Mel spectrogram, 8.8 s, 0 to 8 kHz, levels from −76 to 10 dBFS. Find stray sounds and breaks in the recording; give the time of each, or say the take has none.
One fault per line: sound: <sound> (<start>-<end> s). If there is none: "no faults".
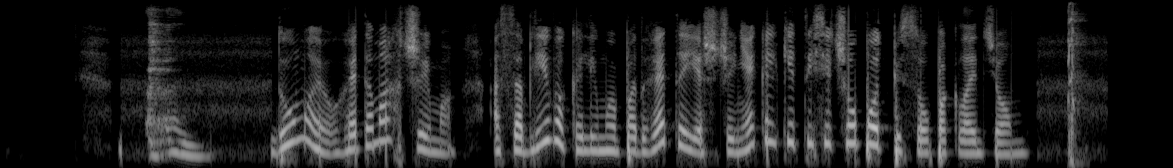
sound: throat clearing (1.1-1.6 s)
sound: squeak (8.0-8.2 s)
